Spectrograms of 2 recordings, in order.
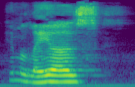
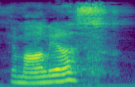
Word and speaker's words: Himalayas: literally anytime it has to do with a pronunciation of an Indian word I'm the one who's being corrected like ashw gandha and Himalayas it's Himalayas him aswagandha I feel like every time I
